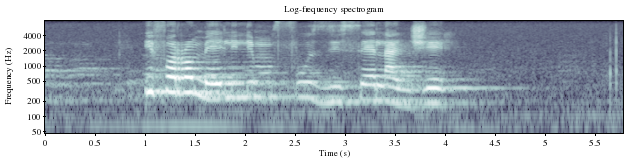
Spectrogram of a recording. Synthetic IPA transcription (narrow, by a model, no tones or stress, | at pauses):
ifɔrɔmeliliɱ̩fuzisɛland͡ʒʱɛ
